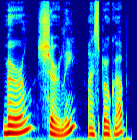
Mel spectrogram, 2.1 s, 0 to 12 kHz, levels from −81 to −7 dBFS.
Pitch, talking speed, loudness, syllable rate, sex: 195 Hz, 145 wpm, -17 LUFS, 4.6 syllables/s, female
